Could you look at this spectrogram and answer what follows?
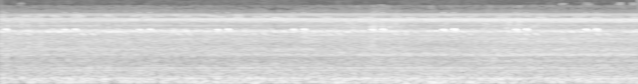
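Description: Steady wind rumbling on the camera microphone, an even low-pitched noise with no distinct events.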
